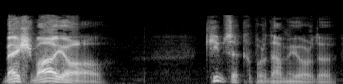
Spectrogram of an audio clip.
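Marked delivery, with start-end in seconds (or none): 0.0-1.0 powerful, drawn-out shout; Beşvayo. A narrator's reading. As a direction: shout the name out over the hills. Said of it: "öyle bir güçle bağırdı ki". (tüm gücüyle bağırarak)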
